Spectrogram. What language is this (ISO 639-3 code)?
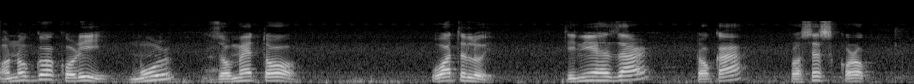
asm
